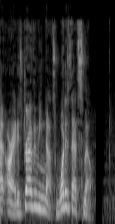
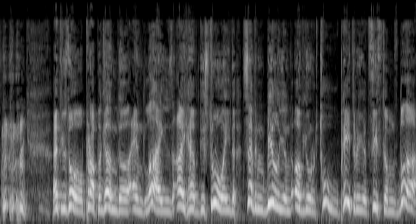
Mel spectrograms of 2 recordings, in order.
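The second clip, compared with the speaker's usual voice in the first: loud, very slow, drawn-out vampire drawl; 2 semitones higher, 7 dB louder than usual. Speaker voicing an opponent's reply in a Dracula voice. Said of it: "I made him sound like Dracula".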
